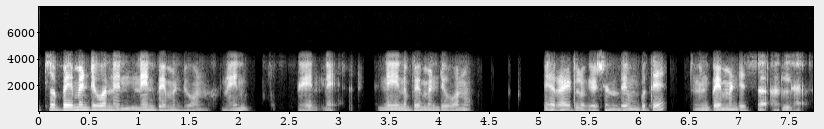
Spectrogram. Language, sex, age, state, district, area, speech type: Telugu, male, 18-30, Telangana, Mahbubnagar, rural, conversation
